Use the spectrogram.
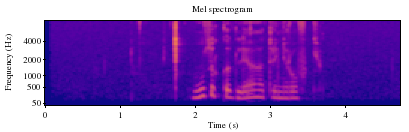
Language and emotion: Russian, neutral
